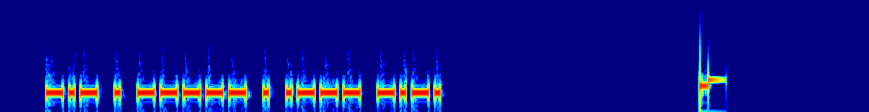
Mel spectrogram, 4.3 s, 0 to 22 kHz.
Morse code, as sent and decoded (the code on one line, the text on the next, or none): -.- . ----- . .--- -.-.
KE0EJC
